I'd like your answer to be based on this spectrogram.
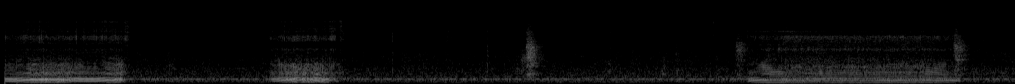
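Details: Dog snoring: loud, rough snores with a whistling, nasal edge in three long bouts, separated by quiet breathing pauses; typical dog snoring.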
